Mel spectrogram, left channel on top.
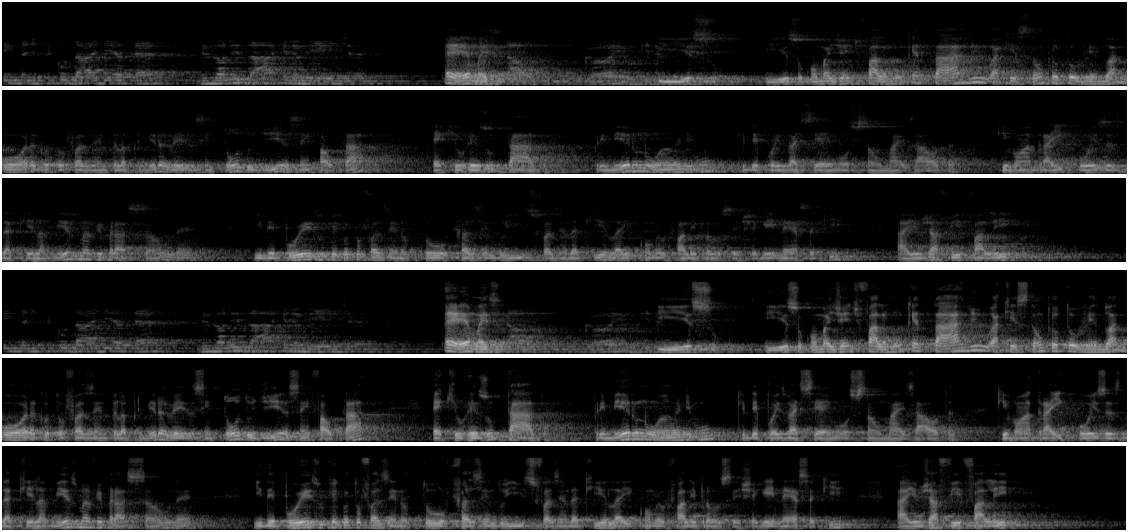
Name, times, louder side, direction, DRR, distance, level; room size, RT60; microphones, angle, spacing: voice 1, 0.0-1.5 1.9-3.6 4.6-7.1 22.0-22.3, left 1 dB, 10° left, 0 dB, 2.8 m, -43 dB
voice 2, 4.4-5.0 6.5-7.2 7.6-14.9 15.6-16.7 17.2-20.8 21.2-24.4 25.0-31.0 31.5-32.5, right 2 dB, 75° right, 9 dB, 1.2 m, -32 dB
21.5 x 17.0 x 7.9 m, 2.3 s
head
